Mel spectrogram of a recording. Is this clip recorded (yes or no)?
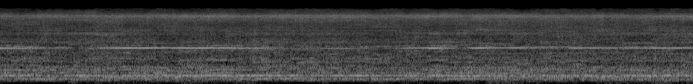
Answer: no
